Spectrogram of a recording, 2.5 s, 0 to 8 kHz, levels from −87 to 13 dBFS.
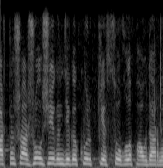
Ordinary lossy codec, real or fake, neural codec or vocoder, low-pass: Opus, 64 kbps; real; none; 7.2 kHz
